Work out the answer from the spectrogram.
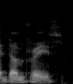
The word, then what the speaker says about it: Dumfries: I'm pronouncing it like the Scottish town. That's how I pronounce it, yeah, Dumfries.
